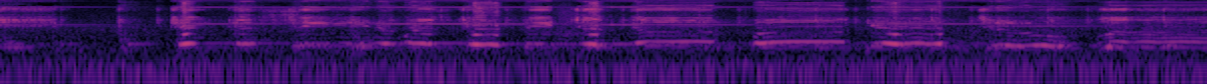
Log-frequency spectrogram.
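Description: Novelty singing reindeer-on-a-toilet toy singing a song in a high electronic voice through its small built-in speaker.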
